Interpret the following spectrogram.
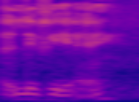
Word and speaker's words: Olivier: Should you remain loyal to Emperor Olivier, his radiance may Olivier. yet crown your head with laurel, Olivier, the R silent. and not with tar. That's how to say it.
